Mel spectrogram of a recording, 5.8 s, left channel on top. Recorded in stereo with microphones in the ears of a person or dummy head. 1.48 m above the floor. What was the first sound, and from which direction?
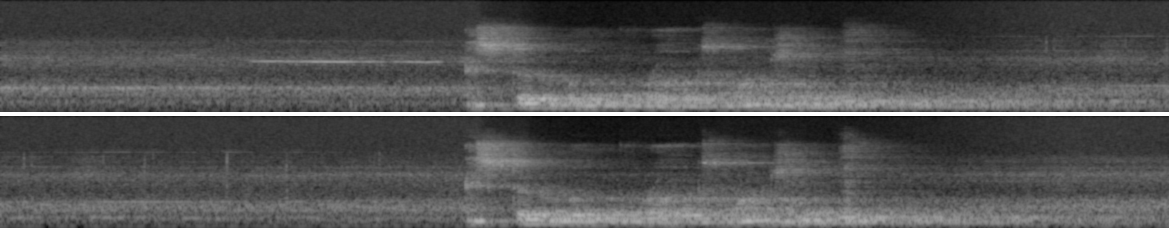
A man speaking, 20° right (ahead or behind).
